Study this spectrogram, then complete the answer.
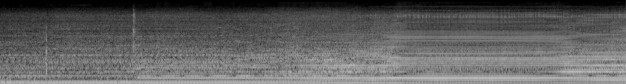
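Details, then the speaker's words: Non-running AC condenser unit, likely cycling on high pressure the day before: loud, steady harsh welder-like buzz; contactor cooked, not the compressor; contactor and overloads replaced. "Yeah, something not right with that contactor. Pop the cover off. We are better. So it's the contact. He's seen better days. Better it's the contactor humming and not the compressor."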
